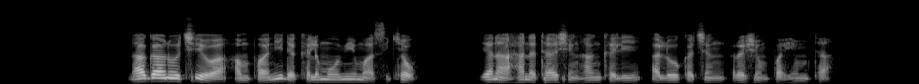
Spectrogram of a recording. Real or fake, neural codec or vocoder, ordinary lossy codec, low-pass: real; none; none; none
